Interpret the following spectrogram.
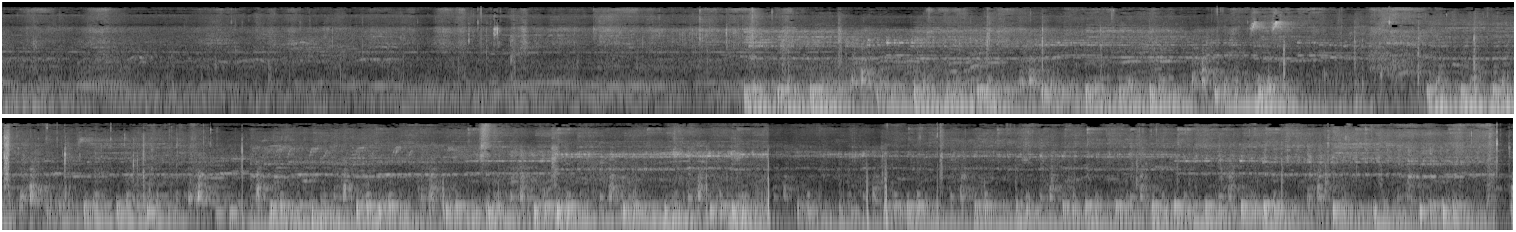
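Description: Angklung music in the distance, bamboo rattles sounding a tune. From about seven seconds in, a loud low rumble on the microphone joins it.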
